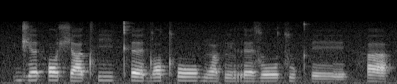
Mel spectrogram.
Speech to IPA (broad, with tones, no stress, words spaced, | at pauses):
d͡ʒɛ˦hɔ˦ ʃa˨tʰiː˦kʰɛ˦˨dɔ˦ tʰoː˦ɡʷã˨pĩ˨rɛ˨ zoː˦t͡su˦˨kʰeː˨ | ha˨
